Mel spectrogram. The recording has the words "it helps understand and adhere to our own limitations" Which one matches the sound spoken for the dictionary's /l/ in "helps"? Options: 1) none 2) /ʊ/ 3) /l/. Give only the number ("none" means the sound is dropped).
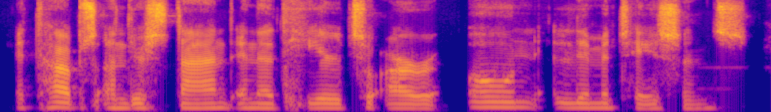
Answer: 1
